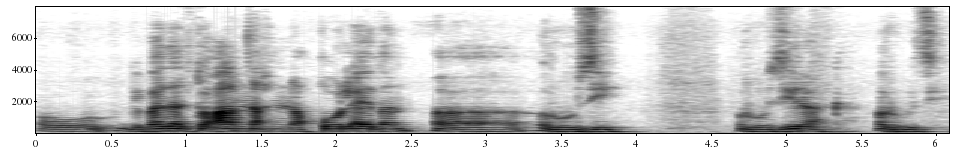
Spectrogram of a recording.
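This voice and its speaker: A man's voice: medium pitch, far from the mic. Man teaching phrases, mic set back. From Afghanistan. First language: Pashto. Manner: repeats each phrase several times, explains patiently with many fillers. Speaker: language teacher. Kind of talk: phrase-by-phrase language lesson.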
